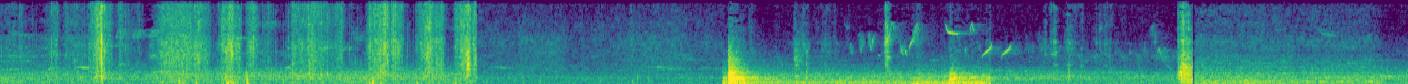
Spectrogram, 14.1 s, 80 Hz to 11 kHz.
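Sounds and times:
small birds chirping: 0.0s - 7.2s, 8.1s - 11.8s.

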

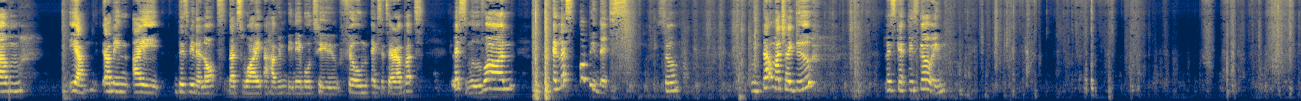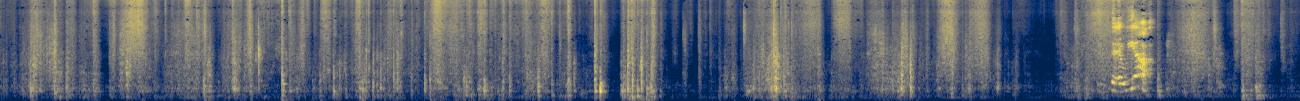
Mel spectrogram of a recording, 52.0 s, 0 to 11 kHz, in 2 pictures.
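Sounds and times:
cardboard flaps rustling and scraping: 18.9s - 39.3s.

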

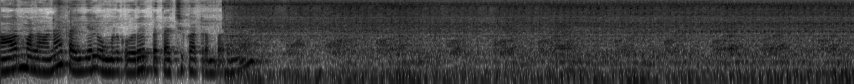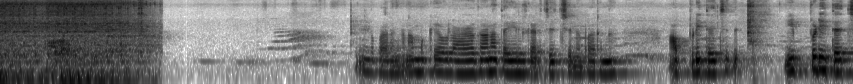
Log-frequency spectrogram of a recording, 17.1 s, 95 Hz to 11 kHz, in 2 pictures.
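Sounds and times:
sewing machine running: 2.2s - 10.2s.

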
